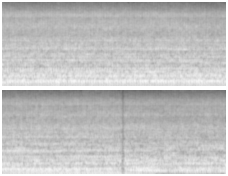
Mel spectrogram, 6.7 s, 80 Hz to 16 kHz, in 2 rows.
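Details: Small mower engine with coil air gap at 0.054 in after flooding from failed starts at 0.055, inline spark tester fitted: runs hard and steady, then one sharp pop around five seconds; backfire from unburnt fuel after flooding.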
